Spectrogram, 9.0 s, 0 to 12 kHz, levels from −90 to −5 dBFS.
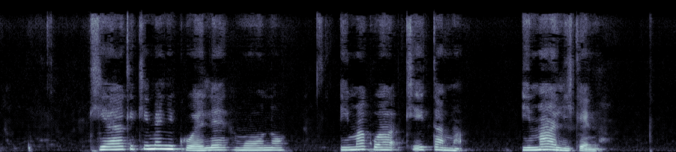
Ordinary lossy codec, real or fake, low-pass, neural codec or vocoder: AAC, 48 kbps; fake; 10.8 kHz; codec, 24 kHz, 3.1 kbps, DualCodec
